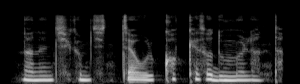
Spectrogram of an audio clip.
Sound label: crying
